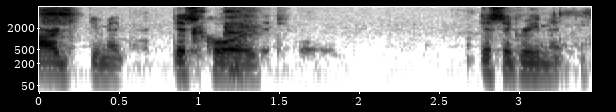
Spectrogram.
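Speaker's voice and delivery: muttered quietly under the breath. Answering a side question in character: said under his breath. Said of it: "kind of say under his breath".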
